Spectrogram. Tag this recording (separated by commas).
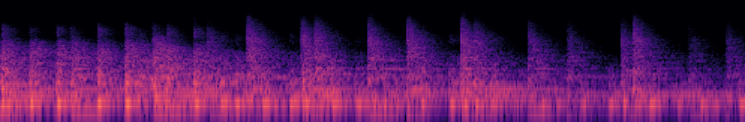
playing timpani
